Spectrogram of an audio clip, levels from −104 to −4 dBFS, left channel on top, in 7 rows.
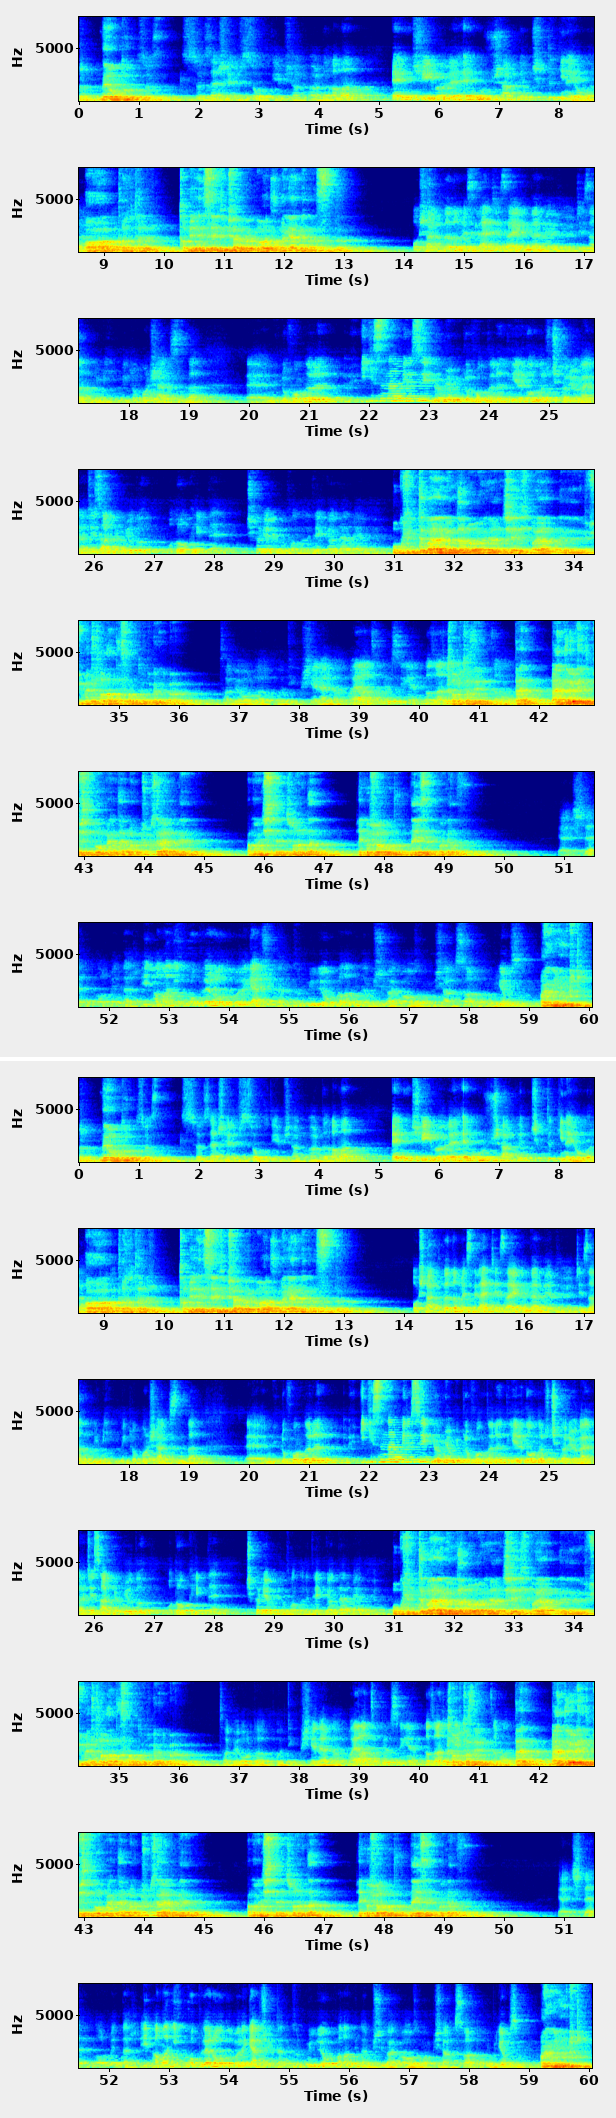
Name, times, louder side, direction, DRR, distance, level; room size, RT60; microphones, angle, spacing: voice 1, 0.3-0.9 8.7-9.8 10.3-13.0 31.0-36.0 40.8-41.0 41.6-41.9 42.2-44.9 45.7-46.9 47.6-49.2 59.2-59.8, equal, 5° right, -7 dB, 0.7 m, -26 dB
voice 2, 1.1-4.7 5.2-9.8 14.2-19.3 19.9-28.2 28.6-30.8 36.7-41.8 50.9-59.0, right 1 dB, 75° right, -1 dB, 0.5 m, -37 dB
4.7 x 2.4 x 3.5 m, 2.1 s
head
